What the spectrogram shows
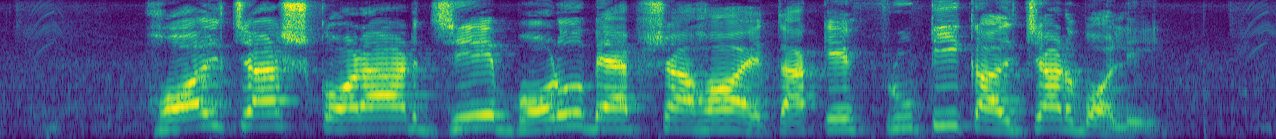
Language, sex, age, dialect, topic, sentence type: Bengali, male, 46-50, Standard Colloquial, agriculture, statement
